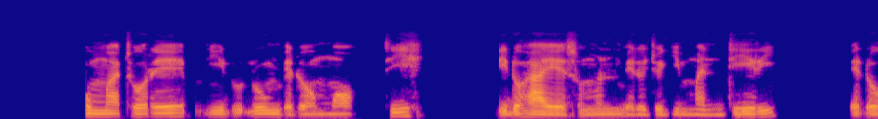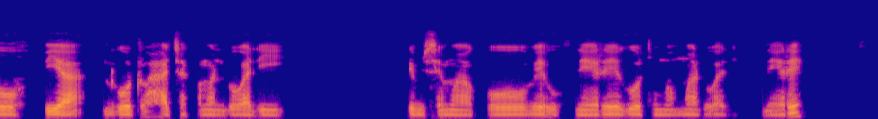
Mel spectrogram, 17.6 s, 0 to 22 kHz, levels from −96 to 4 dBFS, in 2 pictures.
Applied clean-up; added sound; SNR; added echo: none; none; none; none.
